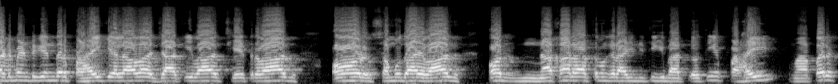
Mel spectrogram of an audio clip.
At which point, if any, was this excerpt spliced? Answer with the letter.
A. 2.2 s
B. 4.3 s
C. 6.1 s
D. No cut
D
